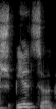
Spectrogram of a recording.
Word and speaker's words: Spielzeug: So that is in German a sh, p. So you pronounce like a SCH and then a P in addition. For example, you have das Spielzeug, the toy.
